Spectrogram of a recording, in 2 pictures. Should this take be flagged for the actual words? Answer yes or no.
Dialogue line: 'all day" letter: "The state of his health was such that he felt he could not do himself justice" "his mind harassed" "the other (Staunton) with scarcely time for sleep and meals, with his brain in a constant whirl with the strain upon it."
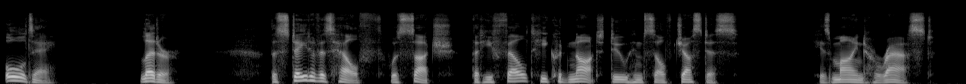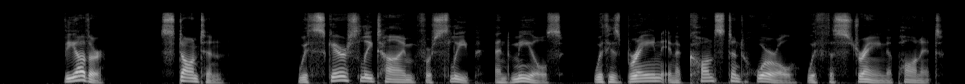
no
